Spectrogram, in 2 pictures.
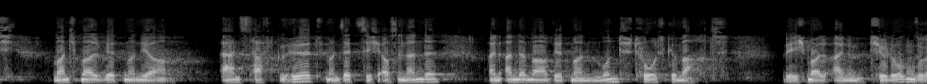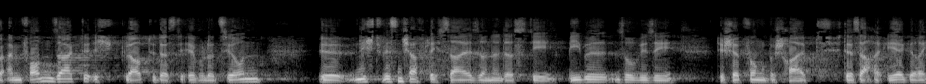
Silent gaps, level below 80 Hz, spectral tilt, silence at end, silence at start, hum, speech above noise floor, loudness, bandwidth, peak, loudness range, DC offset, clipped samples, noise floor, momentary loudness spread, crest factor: none; -56 dBFS; -5.5 dB/octave; 0 s; 0 s; none; 24 dB; -21 LUFS; 10 kHz; -4 dBFS; 2 LU; under 0.1%; under 0.1%; -44 dBFS; 9 LU; 16 dB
